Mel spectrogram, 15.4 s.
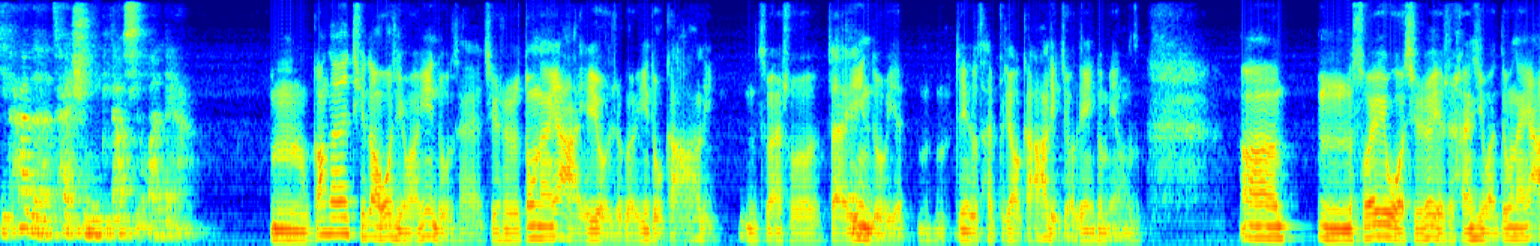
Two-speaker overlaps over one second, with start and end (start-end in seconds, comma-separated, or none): none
